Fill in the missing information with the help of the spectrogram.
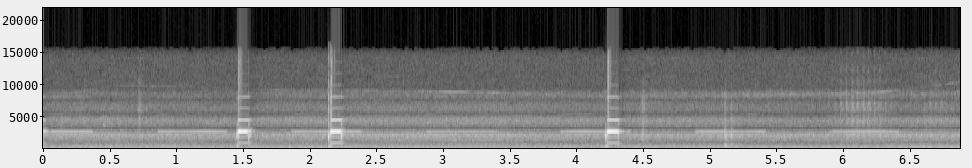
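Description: Steady engine and road rumble inside a 2007 Toyota Tundra pickup's cab while it drives at speed. Three short electronic beeps cut through it, about one and a half, two and four seconds in.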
